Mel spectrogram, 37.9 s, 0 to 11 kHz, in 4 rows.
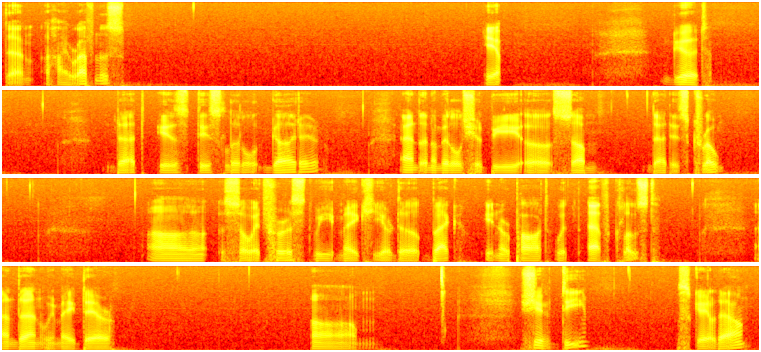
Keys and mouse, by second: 8.2 KP_1, 11.4 middle drag, 11.8 middle click, 13.2 middle click, 17.6 click, 18.5-19.9 drag, 19.9-21.5 middle drag, 22.5 Tab, 24.9 click, 26.1 f, 26.7 Tab, 31.1 Tab, 35.4 shift+d, 36.7 s.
